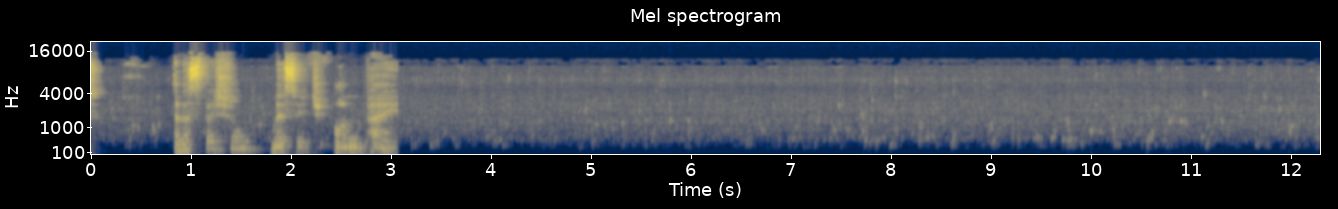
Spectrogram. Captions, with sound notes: and a special message on pain. [sounds of a stream]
